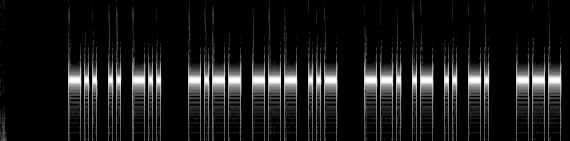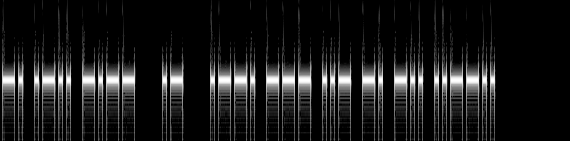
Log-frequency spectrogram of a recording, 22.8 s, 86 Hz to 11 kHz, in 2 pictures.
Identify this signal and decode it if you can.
Morse code, heard as a keyed tone, about 15 wpm, 700 Hz. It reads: DID YOU GAIN ONLY A POUND?
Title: Sentences from Top 1000 Words - Review Part 2 - 15wpm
